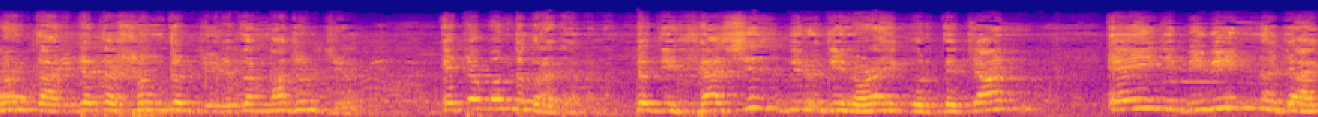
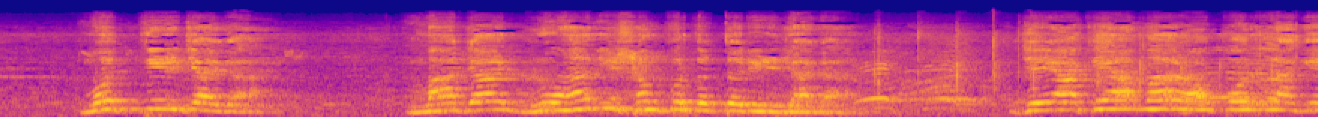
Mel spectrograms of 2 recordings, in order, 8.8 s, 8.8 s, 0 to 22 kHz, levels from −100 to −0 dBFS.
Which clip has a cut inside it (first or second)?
first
